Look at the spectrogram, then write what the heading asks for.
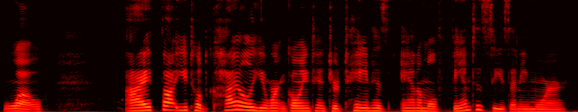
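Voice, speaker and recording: A woman's voice: mid-range voice, moderate pace, clear, resonant tone, lightly acted. A woman playing a pragmatic documentary-maker and concerned friend in an audio drama, conversational, frank and pressing. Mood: sceptical. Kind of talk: naturalistic audio drama acting.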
